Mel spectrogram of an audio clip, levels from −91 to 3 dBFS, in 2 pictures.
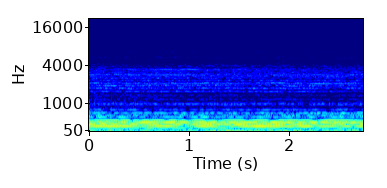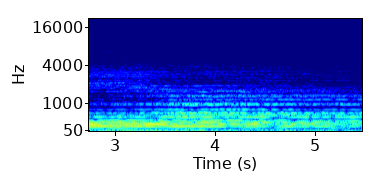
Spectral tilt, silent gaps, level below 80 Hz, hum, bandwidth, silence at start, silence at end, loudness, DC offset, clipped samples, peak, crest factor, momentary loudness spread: -9.5 dB/octave; none; -56 dBFS; none; 5.4 kHz; 0 s; 0 s; -40 LUFS; under 0.1%; under 0.1%; -26 dBFS; 12 dB; 9 LU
